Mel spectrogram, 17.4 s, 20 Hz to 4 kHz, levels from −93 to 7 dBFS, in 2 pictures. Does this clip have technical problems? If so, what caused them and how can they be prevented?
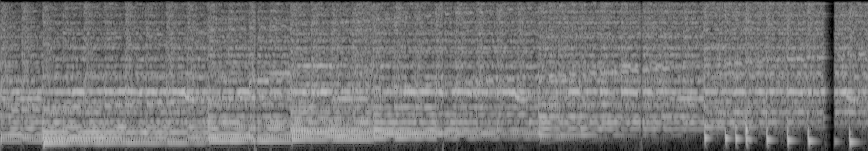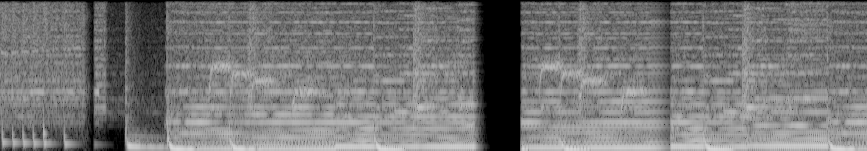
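Yes. Short concealed packet loss occurs at 2.54, 4.42 and 6.39 s. About 20 ms of audio is missing each time, and the decoder bridges the hole by extending the preceding sound before blending back, which leaves a brief smear or wobble. Prevention: use forward error correction or a slightly deeper jitter buffer.

A burst of packet loss occurs at 8.24–8.35 s and 9.51–9.63 s. Each time about 100 ms is gone. Concealment holds the last sound as a fading buzz or hiss, then playback resumes later with that stretch skipped. Prevention: enable redundancy or FEC, and reduce congestion on the link.

A long network dropout is the likely cause of the gaps at 13.41–13.90 s and 15.18–15.40 s. The first loses roughly half a second, with the concealed tail giving way to about 350 ms of silence. The second loses 200 ms, filled throughout by fading concealment. 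Prevention: stabilise the network path, for example by moving from congested Wi-Fi to a wired connection.

The call path itself is G.711 mu-law at 64 kbps, so nothing above 4 kHz is present.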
